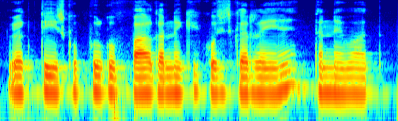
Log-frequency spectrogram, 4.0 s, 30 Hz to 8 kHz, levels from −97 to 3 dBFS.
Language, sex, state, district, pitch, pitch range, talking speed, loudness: Hindi, male, Punjab, Fazilka, 115 Hz, 115-120 Hz, 210 wpm, -20 LUFS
